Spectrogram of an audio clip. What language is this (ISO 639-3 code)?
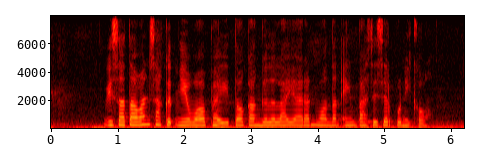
jav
